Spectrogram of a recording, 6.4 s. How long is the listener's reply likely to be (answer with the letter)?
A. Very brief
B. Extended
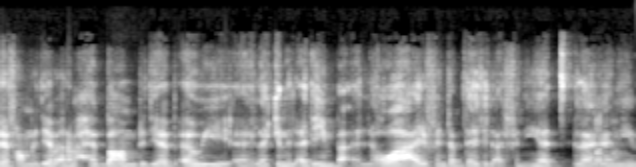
A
